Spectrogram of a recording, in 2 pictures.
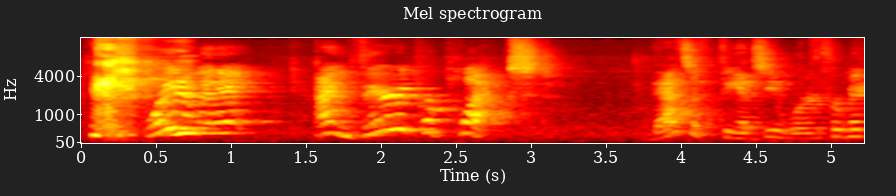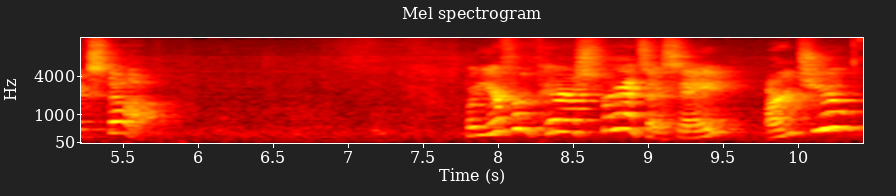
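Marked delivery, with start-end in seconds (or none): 0.1-3.2 high, loud puzzled exclaim then slow; perplexed surprise. Acted. Girl realising Robert isn't from France, high puzzled. 7.8-10.4 put-on high, disbelieving child voice; can't believe it, push up high; astonished question. Girl questioning Robert about Paris, high and amazed.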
